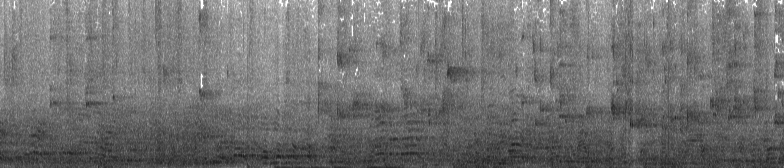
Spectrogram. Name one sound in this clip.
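Sneakers squeak sharply on a wooden court.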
